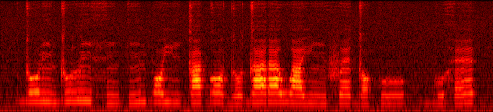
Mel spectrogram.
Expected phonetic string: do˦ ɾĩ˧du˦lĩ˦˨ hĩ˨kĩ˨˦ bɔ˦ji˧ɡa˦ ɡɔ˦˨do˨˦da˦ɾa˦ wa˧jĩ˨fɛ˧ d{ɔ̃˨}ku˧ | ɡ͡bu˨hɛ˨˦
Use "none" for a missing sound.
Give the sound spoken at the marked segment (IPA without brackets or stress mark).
ɔ˨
